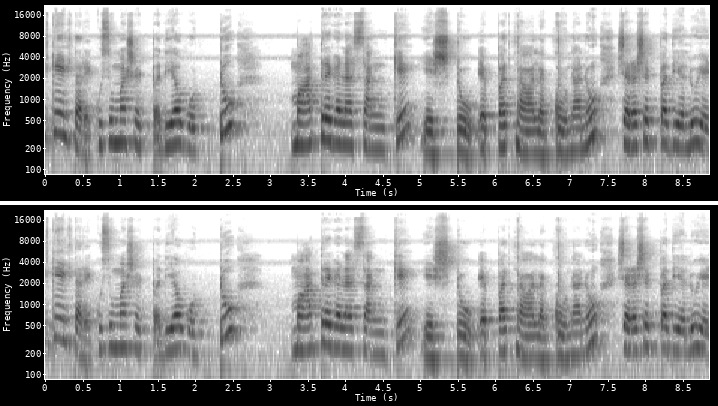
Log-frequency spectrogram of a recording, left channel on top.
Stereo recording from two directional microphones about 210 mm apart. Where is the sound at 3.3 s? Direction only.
45° left (ahead or behind).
